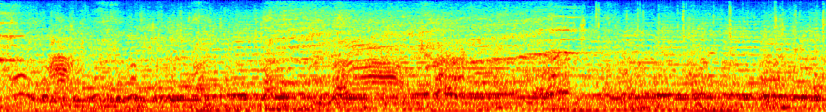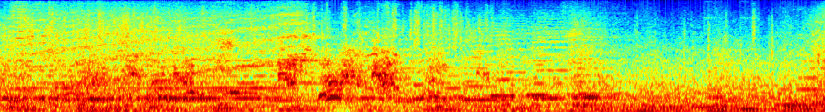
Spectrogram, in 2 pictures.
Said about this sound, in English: Harvey and Vernon come running out into the yard, chased by a pack of dogs.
